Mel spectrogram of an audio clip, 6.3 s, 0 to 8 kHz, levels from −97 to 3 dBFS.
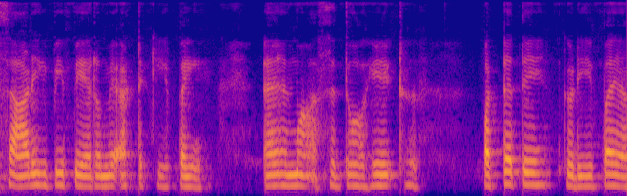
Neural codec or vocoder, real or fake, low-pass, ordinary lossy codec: codec, 16 kHz, 2 kbps, FunCodec, trained on LibriTTS, 25 frames a second; fake; none; none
